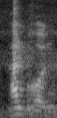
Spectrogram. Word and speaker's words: Halbronn: Albron, voilà, Albron. vous allez sur Google. C'est écrit comment? H-A-L-B-R-O-2-N, comme ça se prononce.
